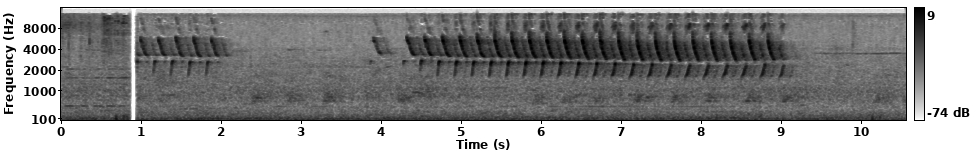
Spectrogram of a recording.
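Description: A songbird singing fast trills of short, high, downward-sliding chirps, about six a second: a short run about a second in, then a longer one lasting about five seconds. A steady low rumble lies underneath.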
